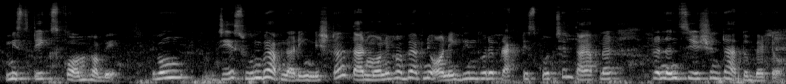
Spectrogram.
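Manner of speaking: usual speaking voice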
